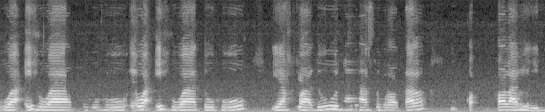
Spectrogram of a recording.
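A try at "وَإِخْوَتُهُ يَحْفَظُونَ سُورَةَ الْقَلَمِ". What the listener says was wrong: Bukan wa ihwa tapi wa ikhwa pakai kha.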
